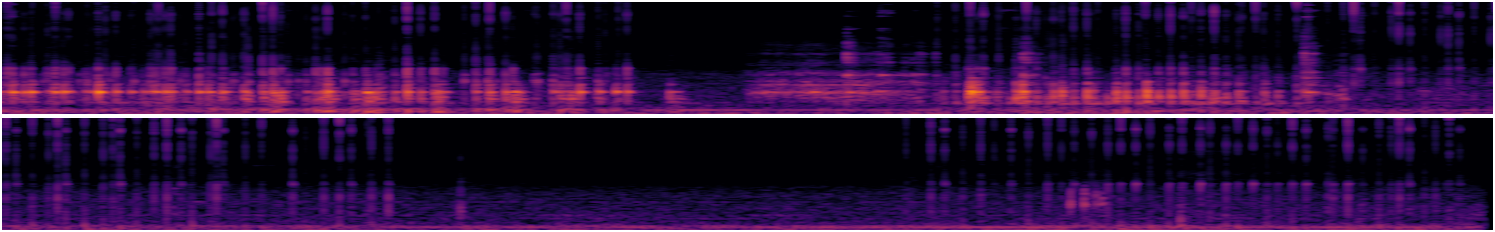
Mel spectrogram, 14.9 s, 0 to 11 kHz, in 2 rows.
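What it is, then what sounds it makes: Glass tumbler of ice water. A clear, medium-size drinking glass full of water with ice cubes and cucumber slices is held in both hands and rapidly tapped and scratched with long painted nails, while metal bangles and rings may add faint clinks. Quick, bright, clicky taps and scratchy rasps come in an uneven stream, with a soft glassy ring around 520 Hz in the first half. The tapping then thins into quieter, scattered clicks and scratches.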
